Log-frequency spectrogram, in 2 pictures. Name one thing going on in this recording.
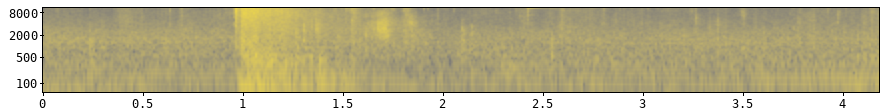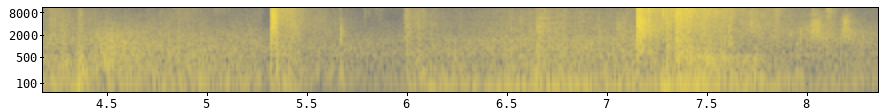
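Rifle shots crack sharply now and then.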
